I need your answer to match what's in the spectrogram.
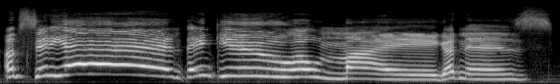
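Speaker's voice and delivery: high, loud, drawn-out shout of thanks; overjoyed shriek. Real, not acted. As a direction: scream thanks at a big tip. Thanking a big donation.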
